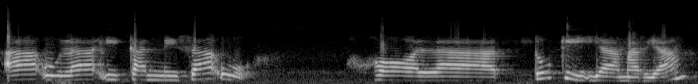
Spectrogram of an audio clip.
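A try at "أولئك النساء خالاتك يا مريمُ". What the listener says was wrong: Naam, ya Maryamu, hidupkan semua harakatnya.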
